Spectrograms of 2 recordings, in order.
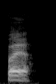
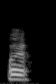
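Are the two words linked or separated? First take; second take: linked; linked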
